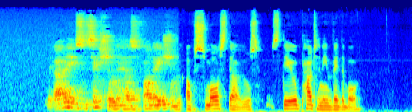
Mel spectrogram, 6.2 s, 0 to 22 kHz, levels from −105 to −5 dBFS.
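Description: A speech clip whose close microphone was likely lost, leaving a distant microphone from the start until 2.66 s: hollow, roomy, thin speech, similar level, room noise about 30 dB down, then abruptly close before "of small stones still".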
